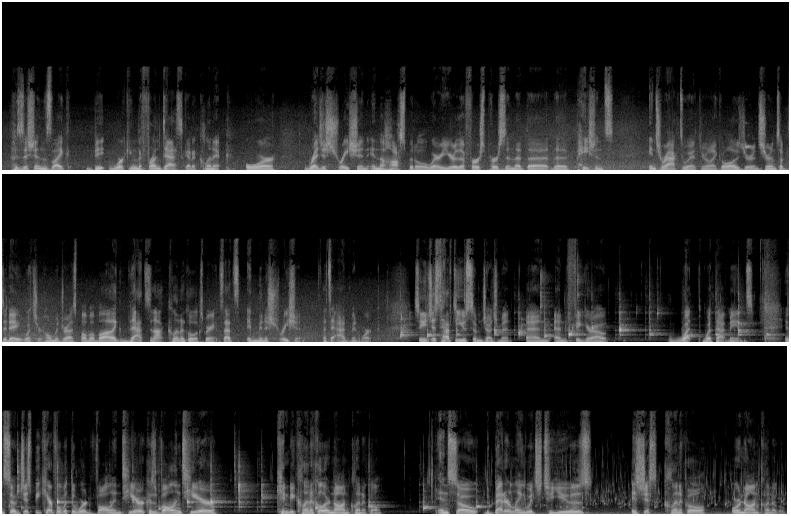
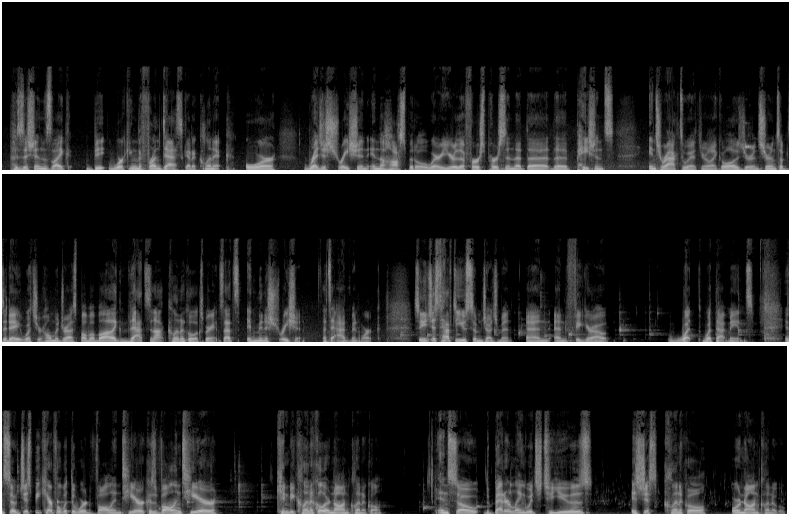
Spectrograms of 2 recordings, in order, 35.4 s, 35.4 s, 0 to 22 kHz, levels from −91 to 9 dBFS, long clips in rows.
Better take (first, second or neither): second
